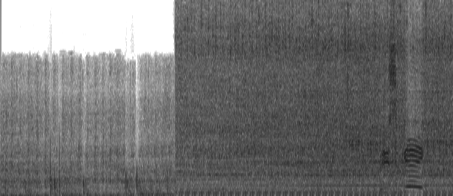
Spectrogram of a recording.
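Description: A Honda Transalp motorcycle engine runs loud and steady as the bike rides across an inflatable sleeping pad, with a rough low rumble throughout and a sharper shift partway in.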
